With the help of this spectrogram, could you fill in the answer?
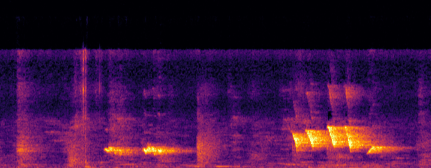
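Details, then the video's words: Greater green leafbird from Banyuwangi in agitated, shrill song meant to prompt a silent bird: steady whistled notes, then a louder harsh falling phrase, with background hiss. "CUCAK IJO Banyuwangi Ngentrok Lengking, Ngamuk, Pancing Si bisu Bunyi"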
